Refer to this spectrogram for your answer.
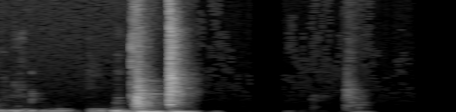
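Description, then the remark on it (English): A door swings and shuts with a pair of solid thumps and a brief rattle, then a quieter knock follows after a short pause. “Shut my door here.”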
